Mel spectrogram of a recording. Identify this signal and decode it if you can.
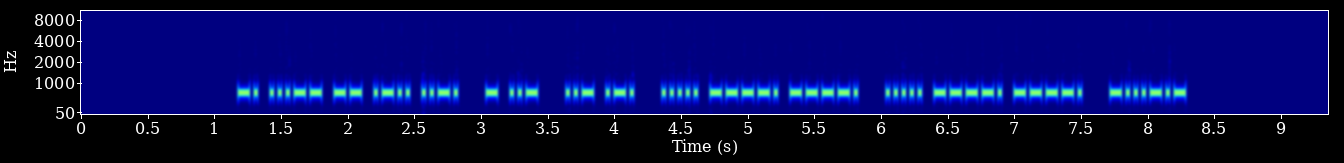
Morse code, heard as a keyed tone, about 40 wpm, 700 Hz. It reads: N3MLF TU UR 599 599 <BK>
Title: SOTA QSO Practice 40wpm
